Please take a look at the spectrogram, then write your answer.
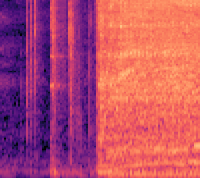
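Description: Eggs being beaten for an apple banana cake, likely with an electric mixer: a few soft taps, then a loud, steady motor whir that starts abruptly and runs on without pause.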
